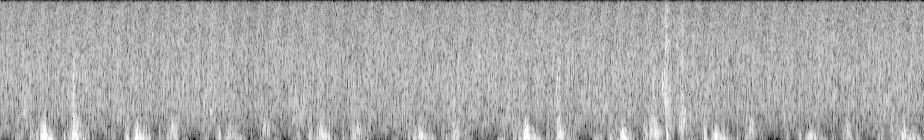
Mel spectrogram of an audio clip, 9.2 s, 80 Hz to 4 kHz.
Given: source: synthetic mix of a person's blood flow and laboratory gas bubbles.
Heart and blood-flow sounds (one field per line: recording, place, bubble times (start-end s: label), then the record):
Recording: Doppler ultrasound of blood flow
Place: precordium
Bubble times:
6.43-6.54 s: bubbles
6.59-6.75 s: bubbles
6.78-6.88 s: bubbles
From the record:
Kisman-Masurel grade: 211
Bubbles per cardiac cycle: several, 3 to 8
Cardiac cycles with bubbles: 1 to 10%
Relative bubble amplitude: barely perceptible (0.100 to 0.250)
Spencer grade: 1 (occasional bubble signal discernible with the cardiac motion signal, with majority of cardiac periods free of bubbles)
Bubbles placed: only in the low amplitude regions of the cardiac cycle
